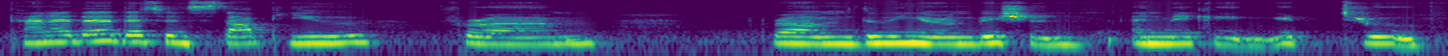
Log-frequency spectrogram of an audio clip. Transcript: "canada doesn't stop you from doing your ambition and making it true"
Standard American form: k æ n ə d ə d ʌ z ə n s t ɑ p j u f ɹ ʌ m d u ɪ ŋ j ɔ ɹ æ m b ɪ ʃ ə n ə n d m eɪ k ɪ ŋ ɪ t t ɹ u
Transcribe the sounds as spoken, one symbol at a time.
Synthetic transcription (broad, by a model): k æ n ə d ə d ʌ s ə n s t ɑ p j u f ɹ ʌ m d u ɪ ŋ j ɔ ɹ æ m b ɪ ʃ ə n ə n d m eɪ k ɪ ŋ ɪ t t ɹ u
